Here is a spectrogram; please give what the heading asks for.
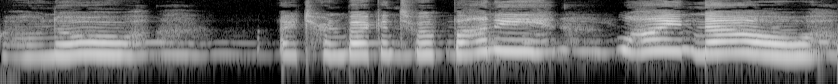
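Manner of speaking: loud, high alarmed outburst, hurried; panicked cry. Acted. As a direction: blurt it out in sudden panic. Turned back into bunny, panics.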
